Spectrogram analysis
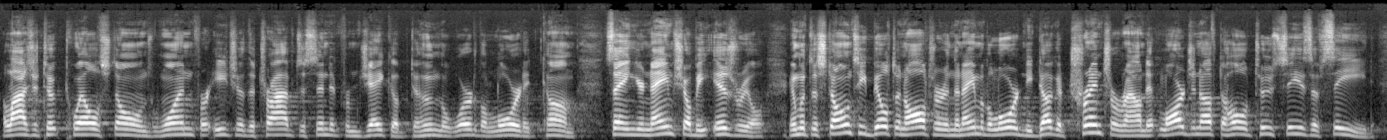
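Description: A man's voice: fairly high pitch, normal speed, hardly any pauses, darkish tone. A man, a pastor, reading scripture aloud and then preaching a sermon to his congregation. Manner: builds to raised, emphatic preaching. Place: church sanctuary. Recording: long hall reverb.

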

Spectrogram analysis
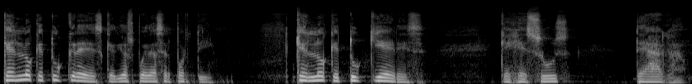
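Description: Man preaching a sermon, high voice, fervent, repeats himself, asks questions. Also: animated, a little slow.

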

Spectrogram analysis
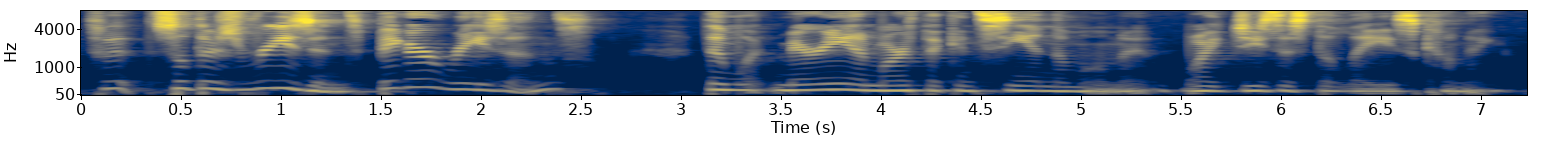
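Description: A male preacher delivers a sermon in a measured, reflective way, pausing as he teaches. His voice sits high for a man and has a gravelly fry running through it.

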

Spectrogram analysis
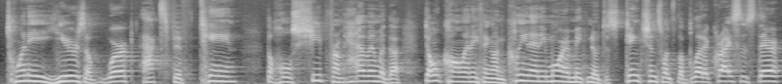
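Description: High-voiced Brooklyn man preaching. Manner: emphatic, acts out imagined dialogue in asides. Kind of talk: conversational Bible-teaching sermon.

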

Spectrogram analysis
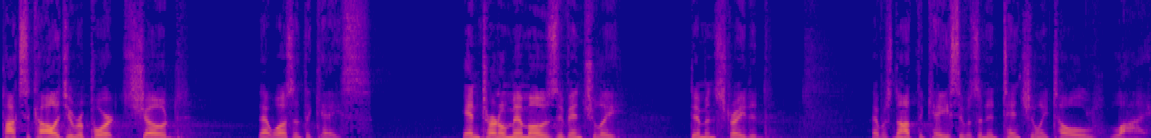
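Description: A man preaching a sermon to a congregation, swinging between loud calls and near-whispered lines. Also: medium pitch, measured pace, long pauses. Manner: builds to loud shouts, then drops to a hush. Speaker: pastor. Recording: reverberant hall.

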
